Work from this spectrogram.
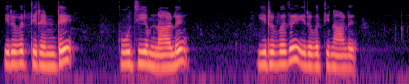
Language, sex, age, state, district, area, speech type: Tamil, female, 30-45, Tamil Nadu, Tiruppur, rural, spontaneous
